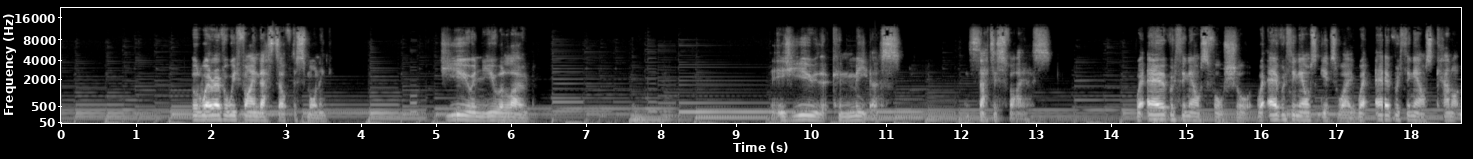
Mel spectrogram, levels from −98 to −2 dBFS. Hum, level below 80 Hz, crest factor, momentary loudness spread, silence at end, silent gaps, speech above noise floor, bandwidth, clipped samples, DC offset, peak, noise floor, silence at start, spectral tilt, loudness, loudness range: none; -58 dBFS; 24 dB; 22 LU; 0 s; none; 26 dB; 12.5 kHz; under 0.1%; under 0.1%; -4 dBFS; -51 dBFS; 0.05 s; -3.5 dB/octave; -26 LUFS; 11 LU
